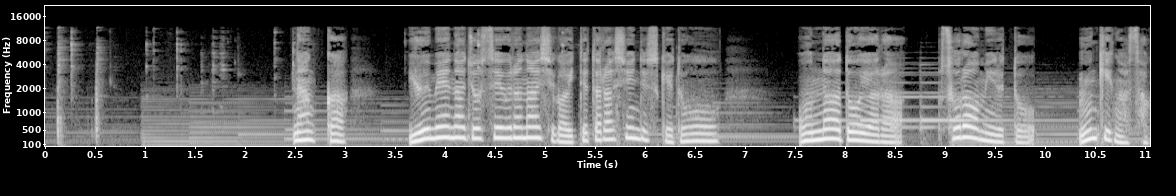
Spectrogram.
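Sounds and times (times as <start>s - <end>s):
spoon clinking against a plate of curry: 0.1s - 2.4s
speech: 1.0s - 1.2s, 2.5s - 6.8s, 7.6s - 11.0s.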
